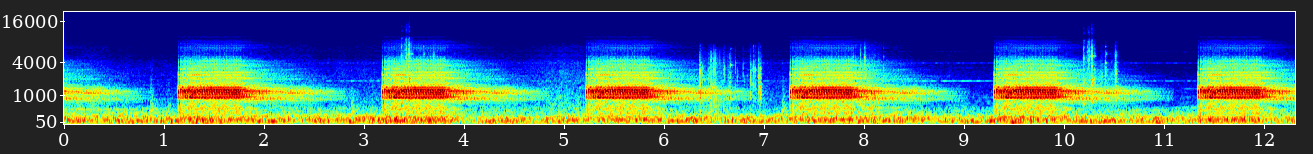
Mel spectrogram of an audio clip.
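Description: Alarm in the video game Medal of Honor: a buzzing electronic tone repeating in six evenly spaced bursts, each lasting about a second with short gaps between, loud against a low background rumble.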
